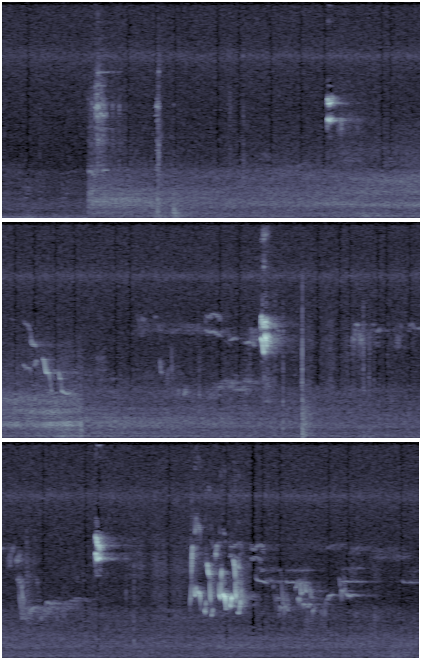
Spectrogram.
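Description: Faint outdoor quiet with scattered short, high bird chirps, a small cluster of them near the end.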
